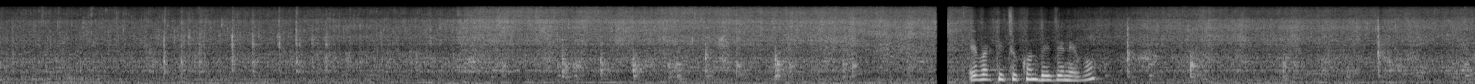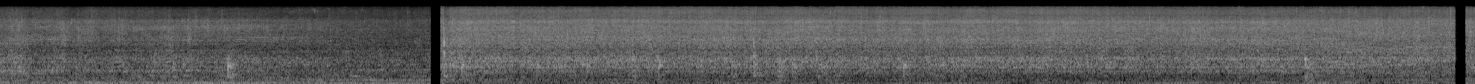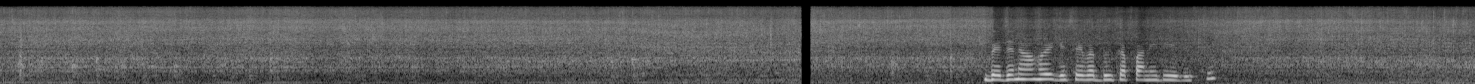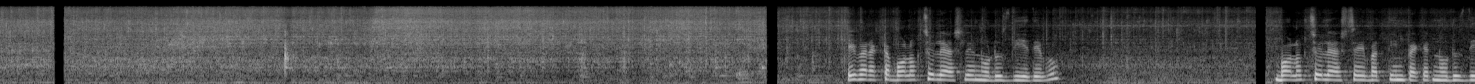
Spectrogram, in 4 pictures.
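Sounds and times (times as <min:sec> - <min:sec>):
food sizzling in a pan: 0:00.0 - 0:59.0
wooden spatula scraping: 0:11.2 - 0:15.3.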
